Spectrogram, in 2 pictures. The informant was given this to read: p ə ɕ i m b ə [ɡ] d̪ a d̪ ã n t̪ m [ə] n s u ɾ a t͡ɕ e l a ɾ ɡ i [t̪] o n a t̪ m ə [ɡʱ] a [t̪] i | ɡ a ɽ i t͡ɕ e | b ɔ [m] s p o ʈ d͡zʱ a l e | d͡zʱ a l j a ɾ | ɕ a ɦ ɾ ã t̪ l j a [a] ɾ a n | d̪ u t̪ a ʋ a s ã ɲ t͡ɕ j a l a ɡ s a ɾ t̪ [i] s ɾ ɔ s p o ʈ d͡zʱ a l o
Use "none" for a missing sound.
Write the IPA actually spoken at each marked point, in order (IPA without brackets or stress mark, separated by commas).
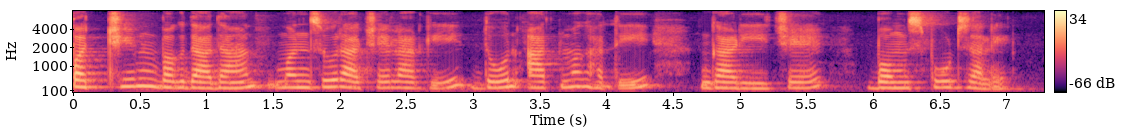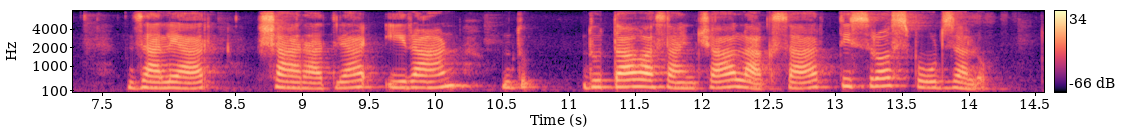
ɡ, ə, d̪, ɡʱ, t̪, m, i, i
